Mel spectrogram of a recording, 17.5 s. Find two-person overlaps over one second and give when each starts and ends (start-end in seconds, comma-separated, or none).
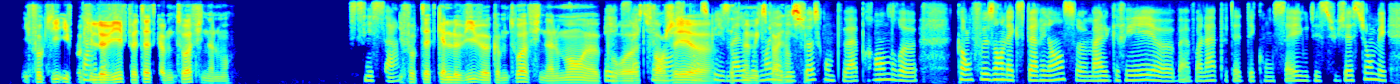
7.6-10.1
